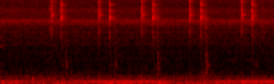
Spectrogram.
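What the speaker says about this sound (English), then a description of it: "let's click forward" Computer mouse clicked repeatedly, a series of soft, close, evenly spaced double clicks over a steady low hum, with no talking.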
